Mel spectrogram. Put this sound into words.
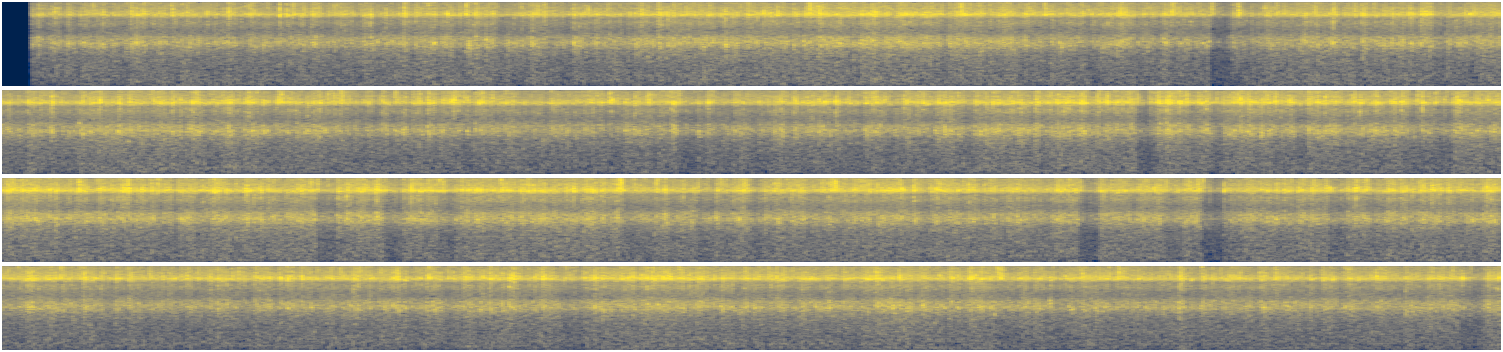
Soundscapes > Nature
rain on plastic roof
Sounds of the rain hitting the plastic roof in my garden.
